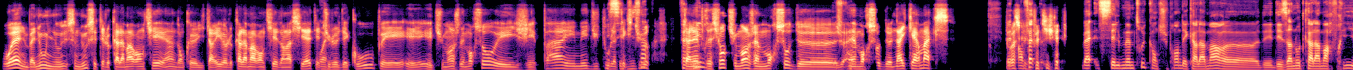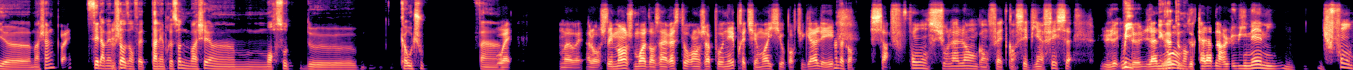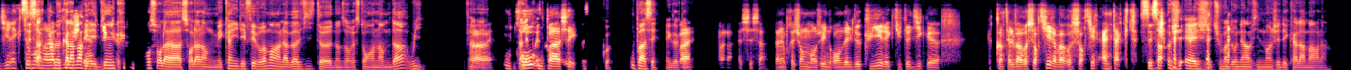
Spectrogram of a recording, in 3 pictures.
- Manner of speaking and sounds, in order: laughing while speaking: "que je veux dire ?"; stressed: "fond"; laugh
- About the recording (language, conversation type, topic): French, unstructured, Quelle texture alimentaire trouves-tu la plus dégoûtante ?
